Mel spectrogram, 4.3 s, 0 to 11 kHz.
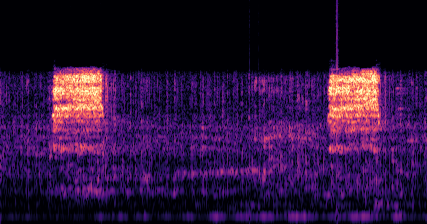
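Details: Owl at its nest at 4:46 AM, May 15, 2017, as a mouse is delivered: two loud, raspy hissing screeches, each roughly half a second long, almost three seconds apart, with quiet background hum between.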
